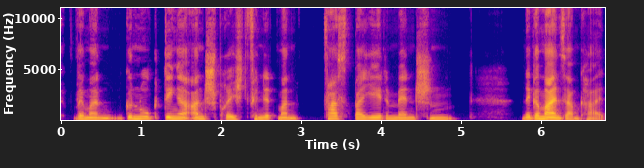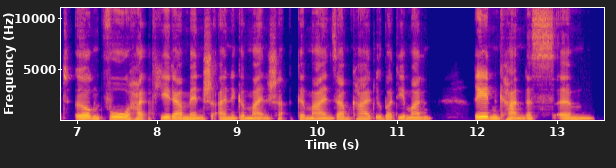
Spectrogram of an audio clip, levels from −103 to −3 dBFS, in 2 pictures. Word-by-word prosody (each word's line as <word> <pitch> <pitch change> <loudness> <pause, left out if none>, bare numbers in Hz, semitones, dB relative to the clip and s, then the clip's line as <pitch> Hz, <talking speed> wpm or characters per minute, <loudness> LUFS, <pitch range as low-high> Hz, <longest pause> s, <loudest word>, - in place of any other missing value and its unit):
wenn 160 -1 -1
man 130 -4 -2
genug 180 +2 0
Dinge 170 -2 +3
anspricht, 145 -4 -1
findet 155 -1 -2
man 145 +5 -2 0.3
fast 180 -1 0
bei 160 - 0
jedem 160 0 -1
Menschen 140 -1 -4 0.8
'ne 145 - +1
Gemeinsamkeit. 130 -9 +4
Irgendwo 160 -3 +2
hat 140 -4 -3
jeder 155 +1 +1
Mensch 130 -2 -1
eine 135 0 -3
Gemeinscha 120 -3 -3
Gemeinsamkeit, 150 +7 -3
über 155 -1 -4
die 155 +1 -3
man 150 0 -3 0.5
reden 175 -4 +8
kann. 110 -3 -1
Das, 120 0 -4
ähm 130 -2 -2
150 Hz, 120 wpm, -24 LUFS, 130-165 Hz, 0.8 s, reden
